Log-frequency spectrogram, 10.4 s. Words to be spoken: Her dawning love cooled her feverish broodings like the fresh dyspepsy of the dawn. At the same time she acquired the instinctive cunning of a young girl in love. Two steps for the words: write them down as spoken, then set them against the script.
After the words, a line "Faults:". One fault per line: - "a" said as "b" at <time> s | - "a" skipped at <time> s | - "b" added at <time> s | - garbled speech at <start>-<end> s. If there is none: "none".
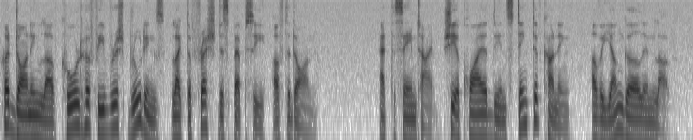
Her dawning love cooled her feverish broodings like the fresh dyspepsy of the dawn. At the same time she acquired the instinctive cunning of a young girl in love.
Faults:
none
